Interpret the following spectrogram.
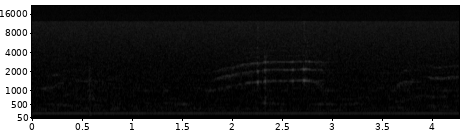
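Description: Near silence with a faint steady electrical hum. About two seconds in there is a very faint, distant cat meow that rises and falls in pitch.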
